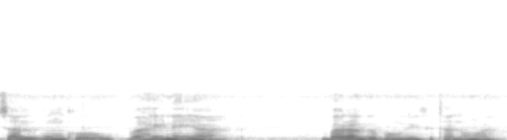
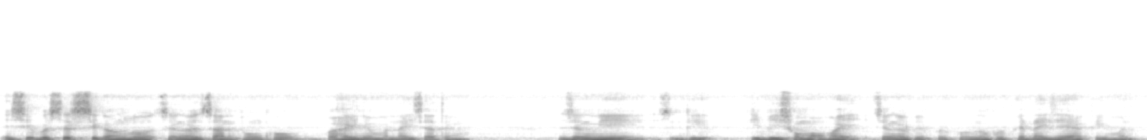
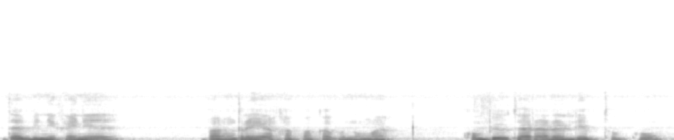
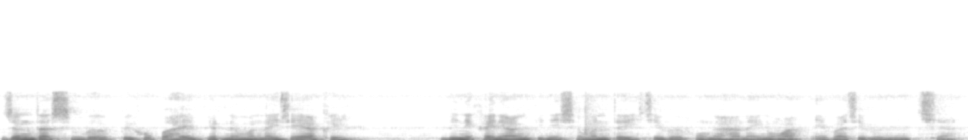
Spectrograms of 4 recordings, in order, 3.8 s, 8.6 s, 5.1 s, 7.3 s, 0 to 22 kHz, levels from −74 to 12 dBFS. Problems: none marked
